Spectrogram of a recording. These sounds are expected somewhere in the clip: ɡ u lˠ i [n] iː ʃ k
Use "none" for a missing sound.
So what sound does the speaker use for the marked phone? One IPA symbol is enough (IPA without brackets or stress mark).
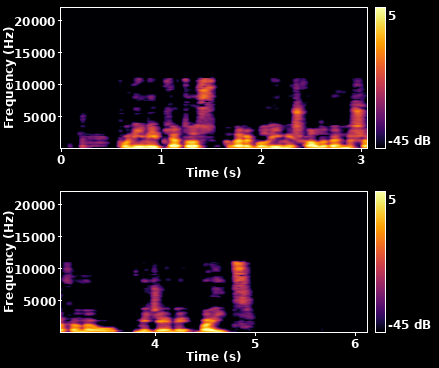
m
